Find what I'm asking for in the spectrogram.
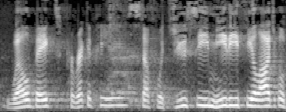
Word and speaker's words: pericope: One, a set of verses that form a single unit or thought is called a pericope. And if you pronounce it pericope, your pastor will laugh at you.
